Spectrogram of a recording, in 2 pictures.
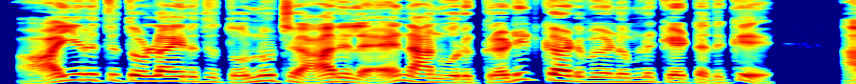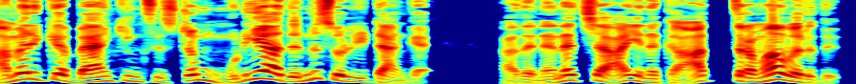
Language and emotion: Tamil, angry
